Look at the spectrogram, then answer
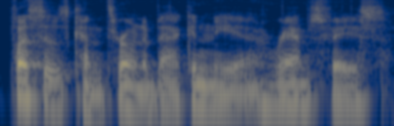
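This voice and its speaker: A man co-hosting a sports podcast, bantering casually in an excitable, opinionated and slangy way. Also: fairly low pitch, a little fast, gravelly, husky.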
